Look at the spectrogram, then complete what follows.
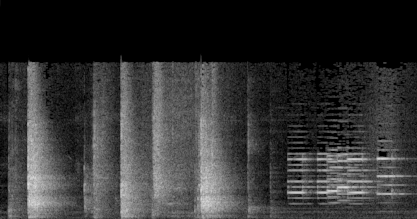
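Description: A few loud handling knocks and rustles as a robot vacuum is moved and set down, then its short start-up jingle of electronic beeps stepping up and down in pitch near the end, as its button is pressed.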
